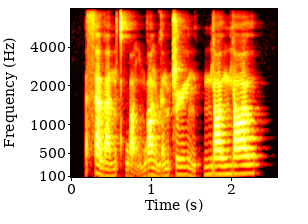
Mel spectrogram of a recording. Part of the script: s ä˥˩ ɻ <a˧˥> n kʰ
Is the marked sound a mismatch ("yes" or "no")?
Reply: no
